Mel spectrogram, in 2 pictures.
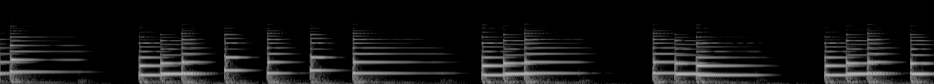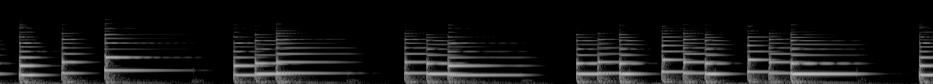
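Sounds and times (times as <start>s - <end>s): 
primo part of four-hand piano practice piece playback: 0.0s - 5.9s, 6.6s - 7.7s, 8.3s - 18.6s.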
